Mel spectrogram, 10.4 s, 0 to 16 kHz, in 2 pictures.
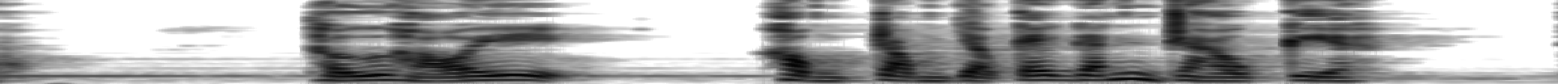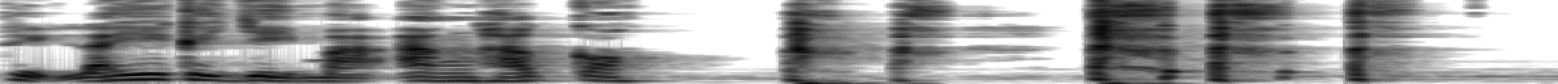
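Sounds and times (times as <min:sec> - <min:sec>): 
speech: 0:01.1 - 0:02.0, 0:02.6 - 0:07.4
old woman coughing a long fit: 0:07.9 - 0:10.0.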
